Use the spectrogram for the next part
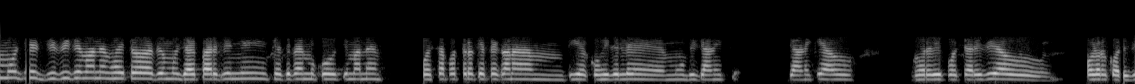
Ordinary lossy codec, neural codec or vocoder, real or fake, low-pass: MP3, 32 kbps; none; real; 3.6 kHz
